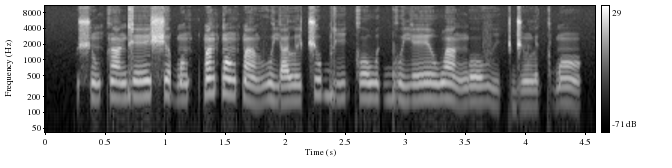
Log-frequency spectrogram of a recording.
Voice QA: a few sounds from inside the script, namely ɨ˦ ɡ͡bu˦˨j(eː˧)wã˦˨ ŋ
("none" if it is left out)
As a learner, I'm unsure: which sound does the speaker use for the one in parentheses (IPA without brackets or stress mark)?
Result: eː˦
